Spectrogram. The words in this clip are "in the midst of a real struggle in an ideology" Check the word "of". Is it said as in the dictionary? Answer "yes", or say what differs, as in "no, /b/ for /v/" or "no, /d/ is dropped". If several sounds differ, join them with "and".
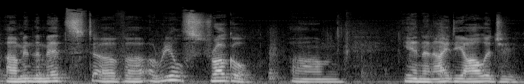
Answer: yes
